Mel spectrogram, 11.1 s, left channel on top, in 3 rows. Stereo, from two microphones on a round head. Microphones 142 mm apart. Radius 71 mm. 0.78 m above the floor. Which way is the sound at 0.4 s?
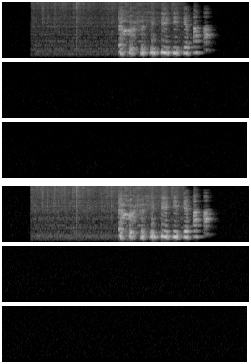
85° right.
